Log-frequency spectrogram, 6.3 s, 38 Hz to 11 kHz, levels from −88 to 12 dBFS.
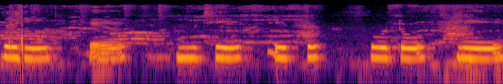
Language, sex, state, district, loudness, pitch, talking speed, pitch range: Hindi, female, Madhya Pradesh, Umaria, -14 LUFS, 220 Hz, 55 wpm, 215-230 Hz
